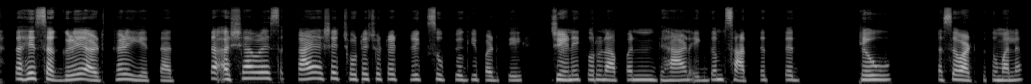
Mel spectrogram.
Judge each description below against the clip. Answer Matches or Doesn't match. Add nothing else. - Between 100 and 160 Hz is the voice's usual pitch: Doesn't match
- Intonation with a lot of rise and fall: Doesn't match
